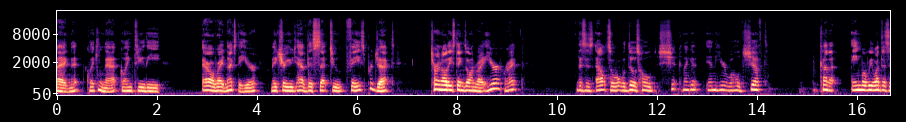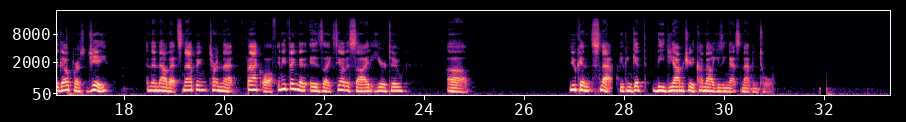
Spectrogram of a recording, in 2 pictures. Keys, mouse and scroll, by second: 0.2 click, 0.2 click, 3.3 click, 3.3 click, 8.8 middle click, 10.5 click, 10.6 click, 12.6-13.8 scroll up 2, 13.8 shift+click, 13.9 shift+click, 14.3 middle click, 16.9 g, 17.6 click, 17.6 click, 18.1 middle click, 20.5 click, 20.5 click, 21.0-21.8 scroll down 3, 21.8 middle click, 23.0 middle click, 27.2-27.8 scroll up 1, 32.0 Insert.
